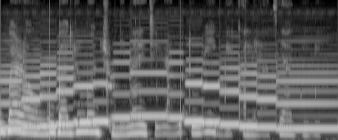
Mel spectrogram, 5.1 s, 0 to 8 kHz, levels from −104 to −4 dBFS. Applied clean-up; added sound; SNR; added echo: none; Wind instrument, woodwind instrument; -3 dB; none.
